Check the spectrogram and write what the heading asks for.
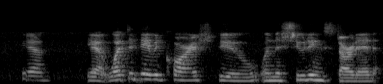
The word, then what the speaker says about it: Koresh: Koresh. Yeah. Yeah, what did David Koresh do when the shooting started at Mount Carmel Center?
